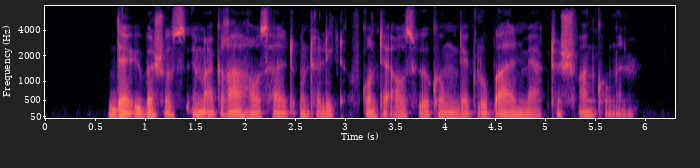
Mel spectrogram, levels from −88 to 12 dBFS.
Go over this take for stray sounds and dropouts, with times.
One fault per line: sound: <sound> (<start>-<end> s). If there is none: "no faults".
no faults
